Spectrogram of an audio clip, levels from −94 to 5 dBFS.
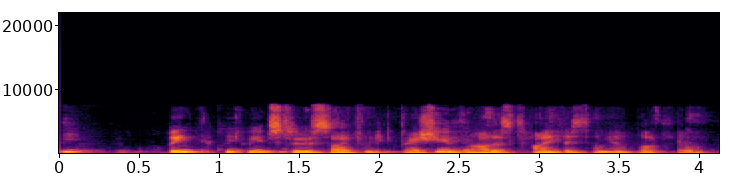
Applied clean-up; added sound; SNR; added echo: neural mask model DeepFilterNet 3.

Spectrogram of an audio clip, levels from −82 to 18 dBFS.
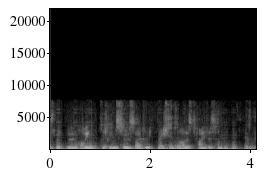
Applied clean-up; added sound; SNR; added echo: neural separator model SepFormer DNS4.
